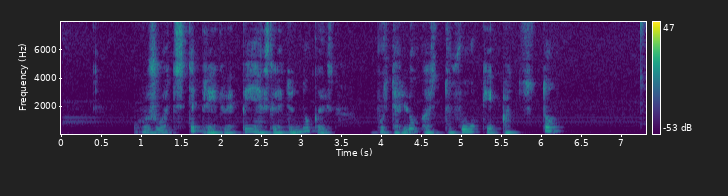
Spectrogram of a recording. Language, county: Lithuanian, Marijampolė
